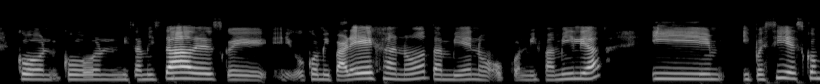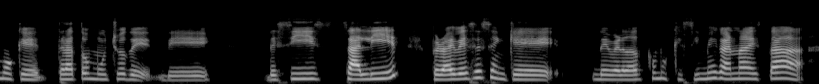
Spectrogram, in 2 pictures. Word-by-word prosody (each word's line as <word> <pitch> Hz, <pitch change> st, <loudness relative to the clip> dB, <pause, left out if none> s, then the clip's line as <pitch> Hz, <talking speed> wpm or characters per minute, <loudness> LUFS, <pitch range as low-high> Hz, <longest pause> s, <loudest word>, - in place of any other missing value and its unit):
con 230 Hz, -2 st, -2 dB
con 225 Hz, 0 st, -6 dB
mis 225 Hz, 0 st, -13 dB
amistades, 255 Hz, +2 st, +6 dB
eh 210 Hz, -3 st, -3 dB
eh -, -, -16 dB
o -, -, -12 dB
con 240 Hz, +2 st, -5 dB
mi 225 Hz, -1 st, -6 dB
pareja, 255 Hz, +5 st, +4 dB
¿no?, 250 Hz, +5 st, -4 dB
también 225 Hz, -2 st, -5 dB
o 205 Hz, -2 st, -8 dB
o -, -, -10 dB
con -, -, -14 dB
mi 210 Hz, +1 st, -11 dB
familia, 250 Hz, -, +1 dB, 0.5 s
y 255 Hz, -1 st, 0 dB, 0.3 s
y 235 Hz, -, -9 dB
pues 230 Hz, 0 st, -7 dB
sí, 305 Hz, -1 st, 0 dB
es 270 Hz, -2 st, -1 dB
como 275 Hz, -3 st, -3 dB
que 235 Hz, -2 st, -2 dB
trato 235 Hz, +2 st, -1 dB
mucho 250 Hz, 0 st, -6 dB
de 220 Hz, -3 st, -3 dB
de 195 Hz, +1 st, -7 dB, 0.5 s
-de 215 Hz, -, -6 dB
sí 255 Hz, +3 st, -2 dB, 0.2 s
salir, 255 Hz, -, +5 dB, 0.3 s
pero 225 Hz, -1 st, +2 dB
hay 230 Hz, +1 st, +4 dB
veces 295 Hz, +6 st, 0 dB
en 275 Hz, -6 st, -3 dB
que 220 Hz, -2 st, -1 dB, 0.4 s
de 230 Hz, -1 st, -5 dB
verdad, 220 Hz, +1 st, -1 dB
como 275 Hz, -1 st, -9 dB
que 230 Hz, -, -16 dB
sí 235 Hz, +2 st, -12 dB
me 275 Hz, +3 st, -4 dB
gana 265 Hz, -1 st, +3 dB
esta 265 Hz, +1 st, +2 dB
235 Hz, 160 wpm, -24 LUFS, 225-260 Hz, 0.5 s, amistades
